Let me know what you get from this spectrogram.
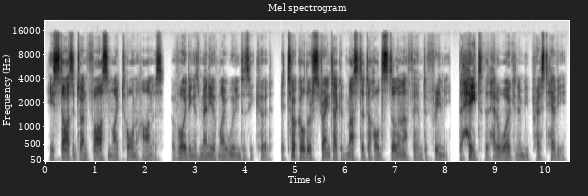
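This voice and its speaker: A man reading scripted first-person novel narration as an audiobook, in a measured, dramatic storytelling manner. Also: fairly low pitch, dry recording.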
